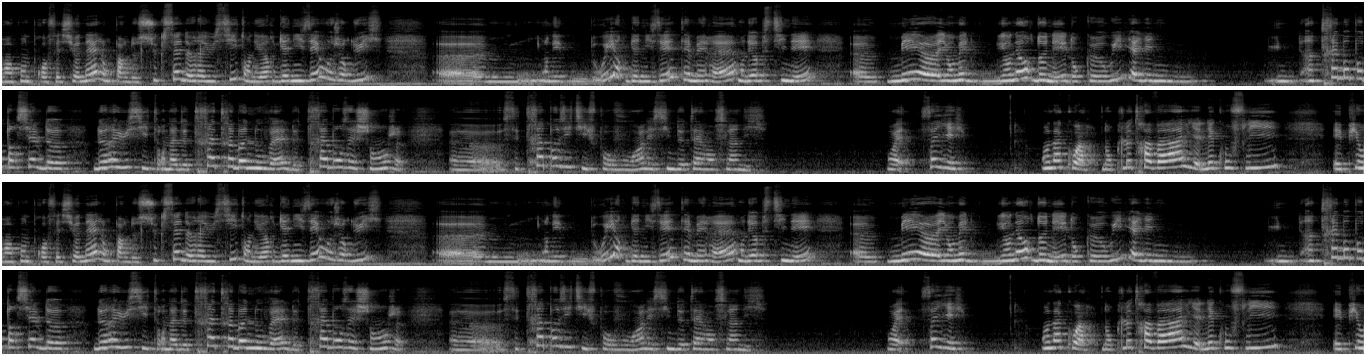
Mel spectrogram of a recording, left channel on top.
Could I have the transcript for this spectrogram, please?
professionnelles, on parle de succès, de réussite. On est organisé aujourd'hui. On est organisé, téméraire, on est obstiné, et on est ordonné. Donc oui, il y a un très beau potentiel de réussite. On a de très très bonnes nouvelles, de très bons échanges. C'est très positif pour vous, hein, les signes de terre en ce lundi. Ouais, ça y est. On a quoi? Donc le travail, les conflits, et puis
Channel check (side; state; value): right; noise; hum, 25 dB below the sound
